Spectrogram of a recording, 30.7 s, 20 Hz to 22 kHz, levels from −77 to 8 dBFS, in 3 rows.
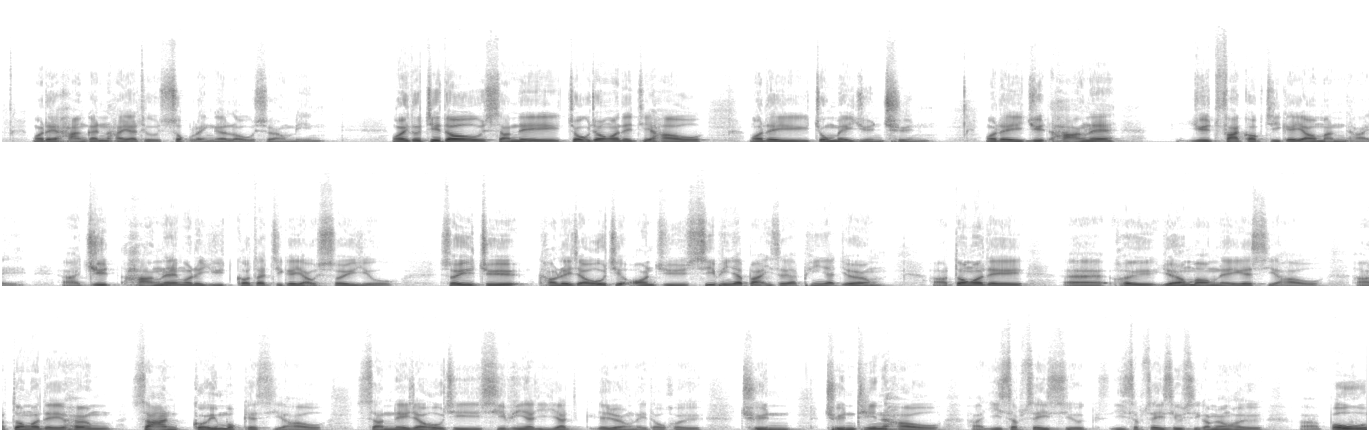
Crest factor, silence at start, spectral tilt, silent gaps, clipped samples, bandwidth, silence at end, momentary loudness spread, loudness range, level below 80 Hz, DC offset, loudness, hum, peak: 20 dB; 0.25 s; -5.5 dB/octave; none; under 0.1%; 14.5 kHz; 0 s; 13 LU; 5 LU; -62 dBFS; under 0.1%; -26 LUFS; none; -6 dBFS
